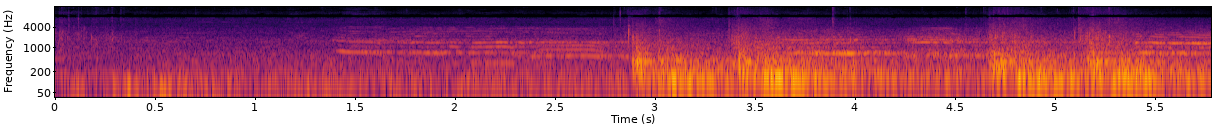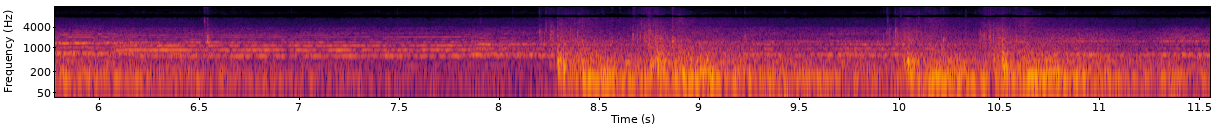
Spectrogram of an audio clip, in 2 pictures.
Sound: clap clap

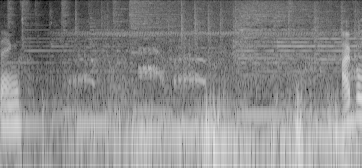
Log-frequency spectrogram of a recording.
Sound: geese call

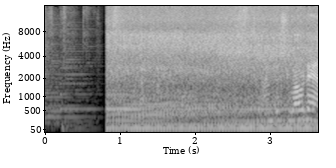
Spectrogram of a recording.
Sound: machinery

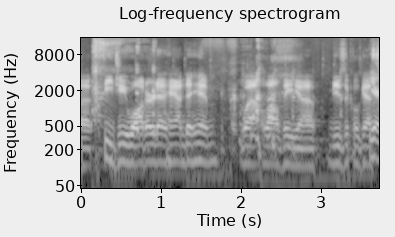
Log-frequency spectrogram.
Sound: laughs

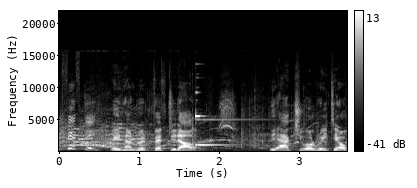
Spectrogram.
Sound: bell dings

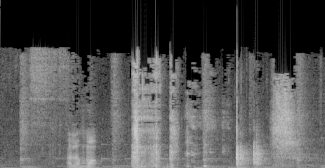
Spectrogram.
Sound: chuckles

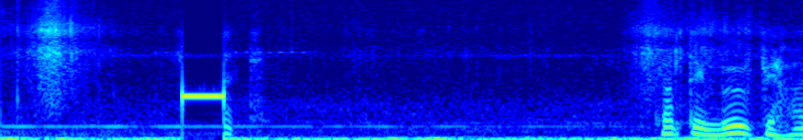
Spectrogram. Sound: beep

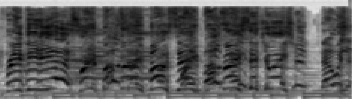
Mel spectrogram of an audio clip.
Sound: guys yelling

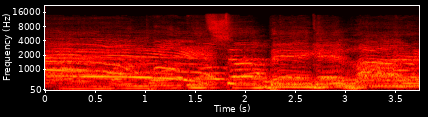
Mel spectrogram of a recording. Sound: audience cheering

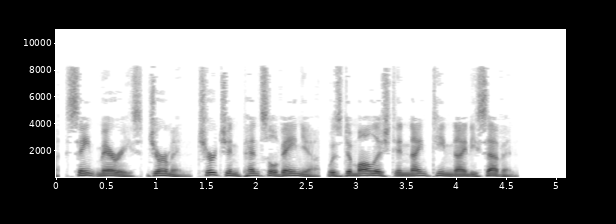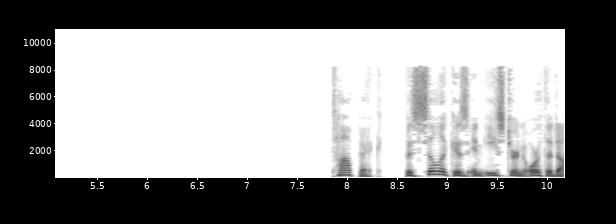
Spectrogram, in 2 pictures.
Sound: German

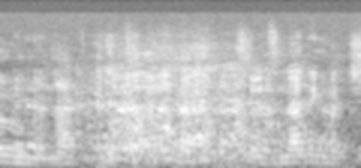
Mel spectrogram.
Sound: audience laughing

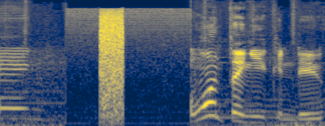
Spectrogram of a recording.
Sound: static

